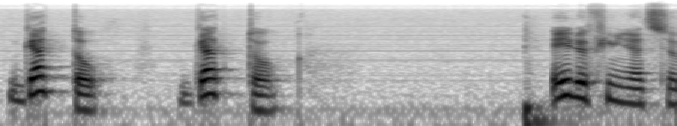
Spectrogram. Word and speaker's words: gatto: Par exemple, pour ce mot-là, justement, qitton qui veut dire un chat, en italien, on le prononce gatto.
